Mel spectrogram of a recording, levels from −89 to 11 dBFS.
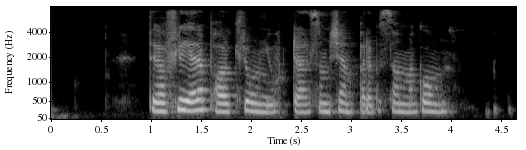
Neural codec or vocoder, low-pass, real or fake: none; 7.2 kHz; real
